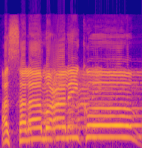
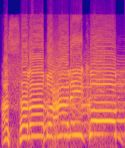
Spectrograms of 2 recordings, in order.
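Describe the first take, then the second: First: The greeting is said louder than a normal volume. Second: The greeting is said at its loudest volume. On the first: A second greeting after getting no answer. "আগের থেকে আরেকটু চওড়া উঁচু আওয়াজ করে সালাম দাও" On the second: A third greeting after still getting no answer. "আরো জোরে সালাম দাও"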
